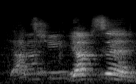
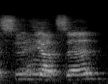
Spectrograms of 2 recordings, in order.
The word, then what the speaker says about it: Sun Yat-sen: How do you pronounce this again? Sun Yat-sen. Very good. Sun Yat-sen.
